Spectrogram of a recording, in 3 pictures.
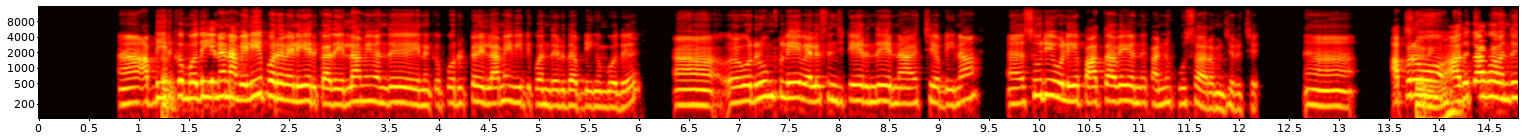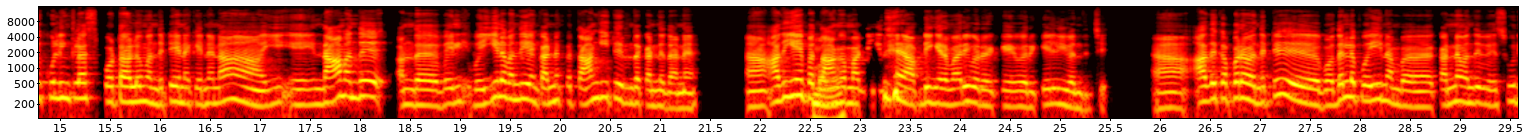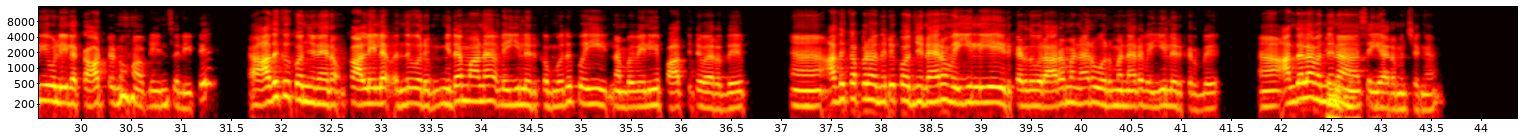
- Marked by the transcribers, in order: chuckle
- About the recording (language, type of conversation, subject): Tamil, podcast, எழுந்ததும் உடனே தொலைபேசியைப் பார்க்கிறீர்களா?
